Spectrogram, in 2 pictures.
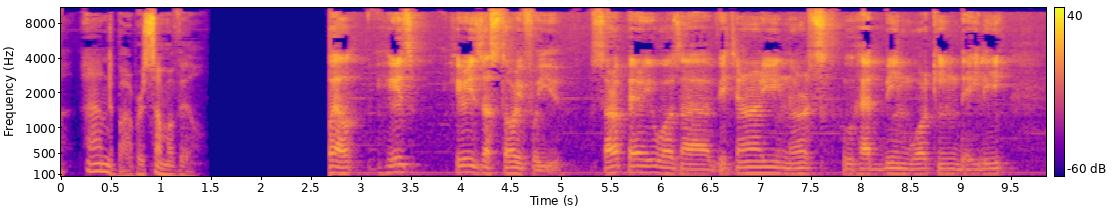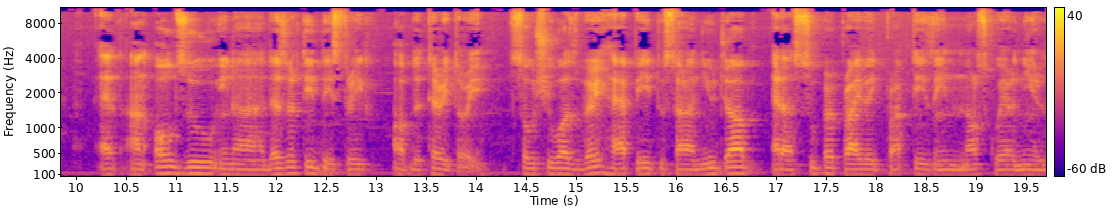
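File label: italy, International Dialects of English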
